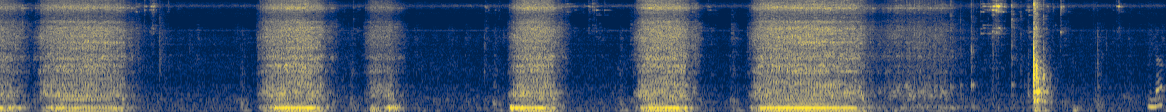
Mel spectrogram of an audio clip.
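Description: Sewing machine stitching the reverse side of a prince-cut back-open blouse, running in five or six steady bursts of a few seconds each with short pauses between, close and clear with no talking.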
